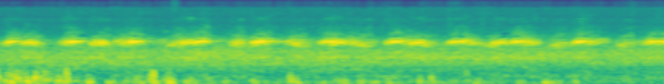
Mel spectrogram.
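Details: Suwon treefrogs singing alone in daytime, recorded on a cell phone at low quality: a rapid train of short pulsed notes repeated steadily throughout, over heavy low rumbling handling and background noise.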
